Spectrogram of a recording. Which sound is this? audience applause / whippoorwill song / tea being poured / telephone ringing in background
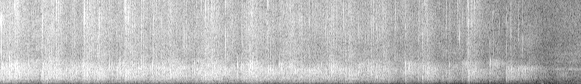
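audience applause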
